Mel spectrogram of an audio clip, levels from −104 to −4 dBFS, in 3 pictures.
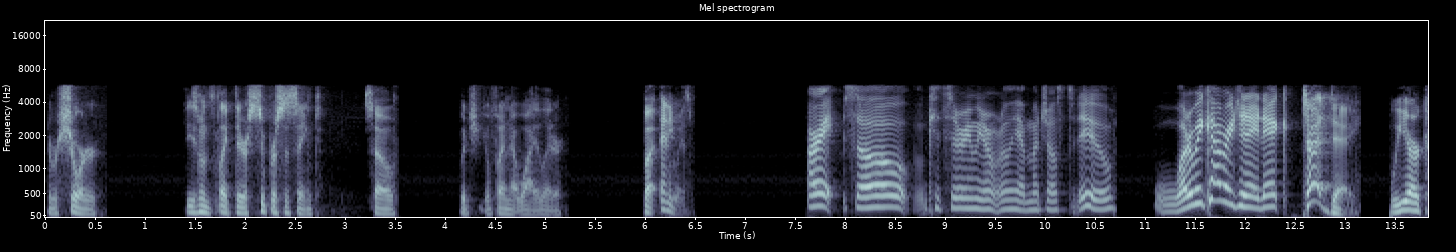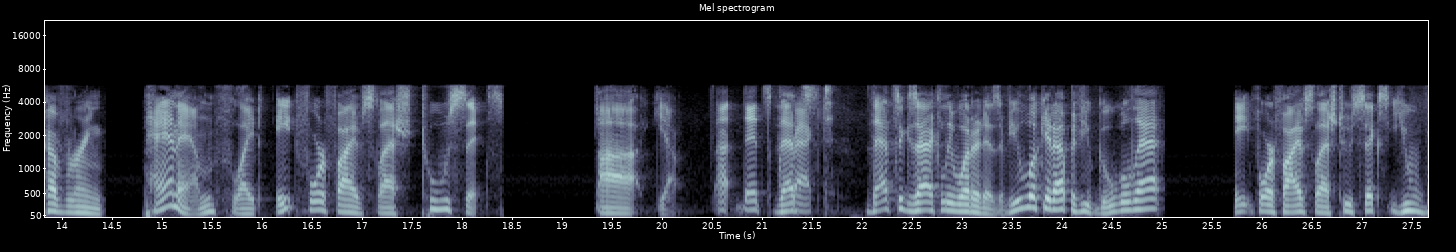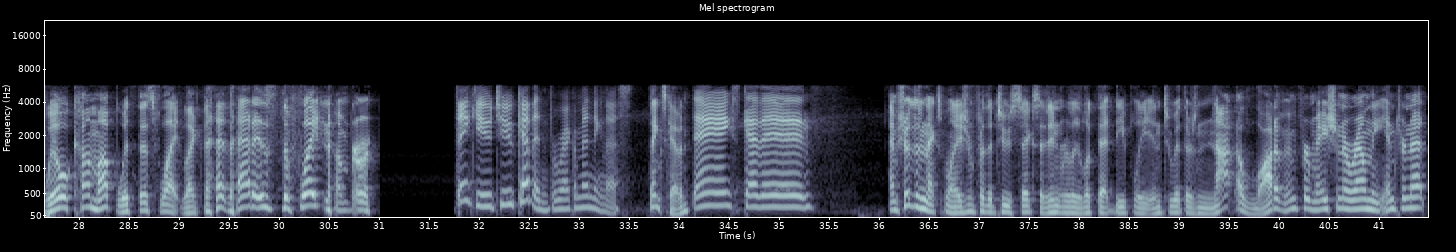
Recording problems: high frequencies cut off; noticeable; nothing above 5.5 kHz

